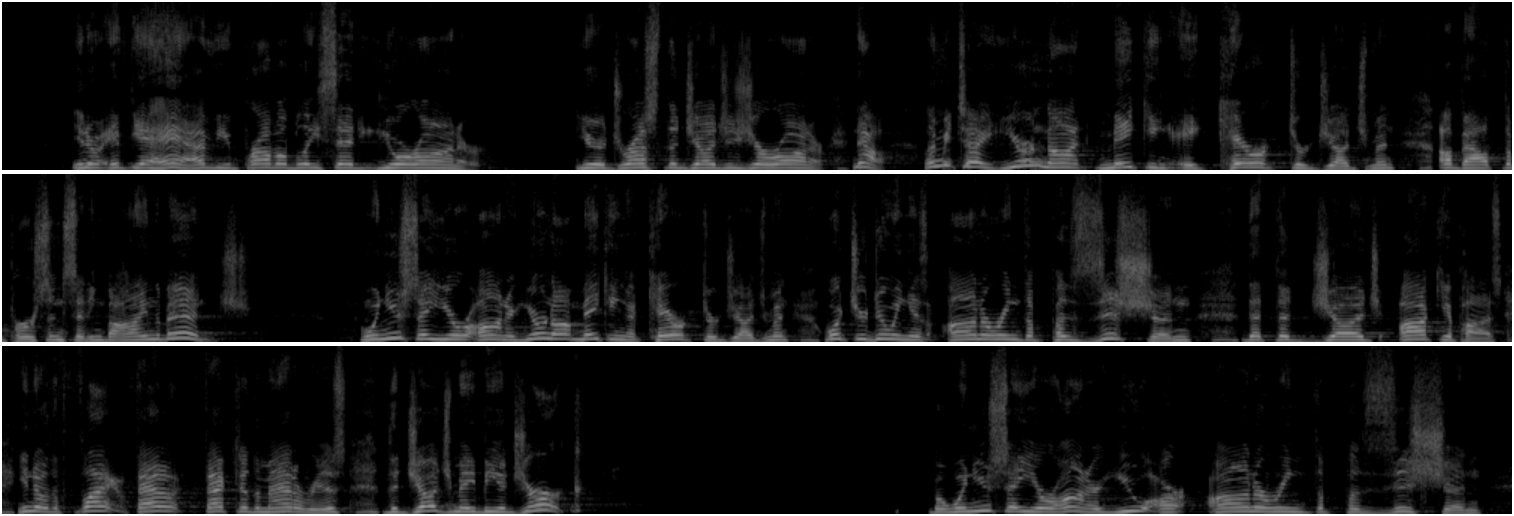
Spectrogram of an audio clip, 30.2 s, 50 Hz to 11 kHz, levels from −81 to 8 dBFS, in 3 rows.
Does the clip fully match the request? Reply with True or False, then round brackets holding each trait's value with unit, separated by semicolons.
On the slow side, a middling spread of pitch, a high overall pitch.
False (165 wpm; 3.4 semitones; 245 Hz)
